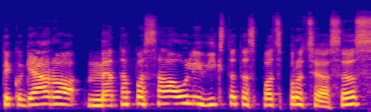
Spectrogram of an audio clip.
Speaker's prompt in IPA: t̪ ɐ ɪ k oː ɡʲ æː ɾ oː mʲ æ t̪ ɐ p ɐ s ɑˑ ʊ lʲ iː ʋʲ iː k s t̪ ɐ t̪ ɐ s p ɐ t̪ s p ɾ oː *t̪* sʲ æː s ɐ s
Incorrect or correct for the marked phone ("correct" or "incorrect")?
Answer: correct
